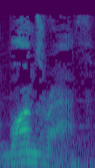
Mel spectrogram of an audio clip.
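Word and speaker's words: Wanstrath: TP Dubs, Chris Faint, Wandsrath. – He pronounces it Wandsrath.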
